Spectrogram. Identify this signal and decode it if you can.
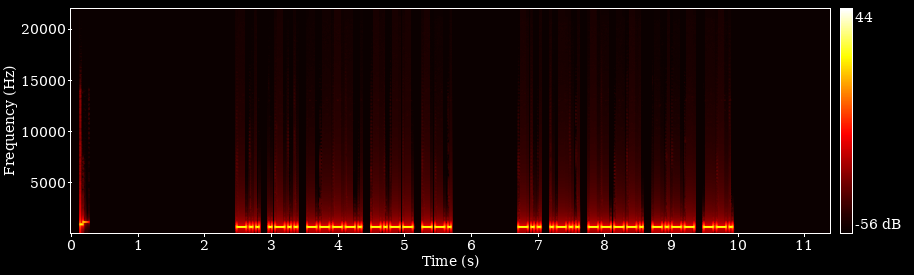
Morse code, heard as a keyed tone, about 25 wpm, 700 Hz. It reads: DL9YG DL9YG
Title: DXCC-100 Call Signs - 5 Characters - Repeated 2x - 25wpm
